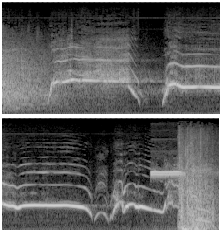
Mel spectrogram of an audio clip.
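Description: A person letting out long, high-pitched screams as crowd noise fades out: a held cry, a longer one that wavers and dips, then a short rising one near the end. A brief steady high tone sounds just before the end.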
